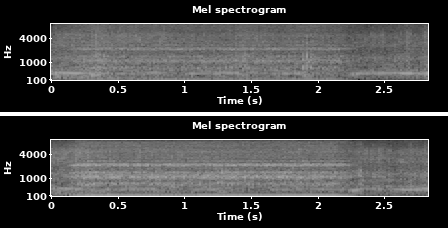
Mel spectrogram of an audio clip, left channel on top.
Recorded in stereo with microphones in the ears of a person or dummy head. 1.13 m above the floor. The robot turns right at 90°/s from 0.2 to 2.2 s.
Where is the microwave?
I don't hear a microwave.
